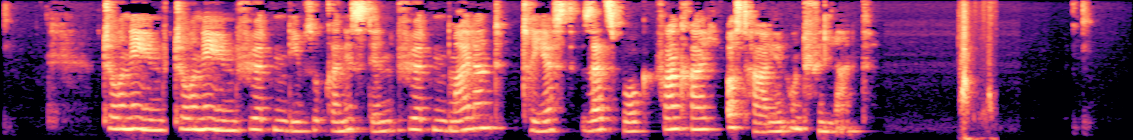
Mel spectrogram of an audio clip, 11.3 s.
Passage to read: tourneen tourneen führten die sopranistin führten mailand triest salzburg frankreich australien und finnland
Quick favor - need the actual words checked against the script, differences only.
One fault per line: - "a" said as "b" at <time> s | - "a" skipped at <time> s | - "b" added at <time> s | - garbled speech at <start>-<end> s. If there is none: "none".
none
